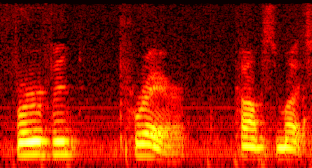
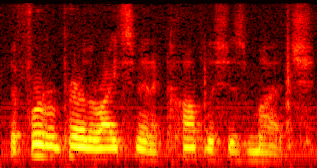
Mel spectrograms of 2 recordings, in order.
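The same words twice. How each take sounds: First: Fervent punched hard at the start; stress on Fervent. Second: Said in the usual way. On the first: Shown as a demonstration. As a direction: lean into the word Fervent.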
